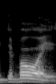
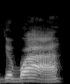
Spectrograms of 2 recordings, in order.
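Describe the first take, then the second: First: The name is pronounced the American way. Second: The name is pronounced the French way. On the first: "American pronunciation would be Du Bois" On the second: "the French pronunciation be Dubois"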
